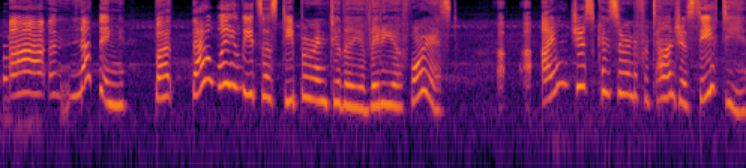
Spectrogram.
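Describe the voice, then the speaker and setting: A woman's put-on character voice, squeaky and extremely high, with very wide pitch swings at a moderate pace, dry and close with no echo. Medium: video game. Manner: stammering, hesitant.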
